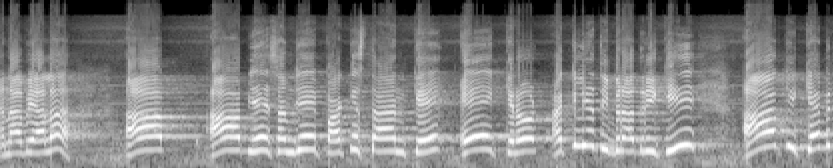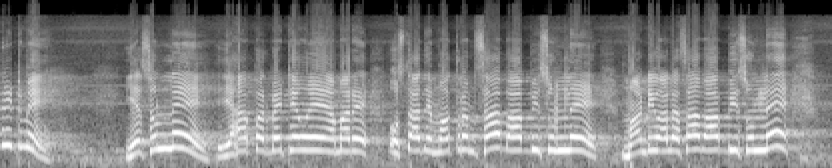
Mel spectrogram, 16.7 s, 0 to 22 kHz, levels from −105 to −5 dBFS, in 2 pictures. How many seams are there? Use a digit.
0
